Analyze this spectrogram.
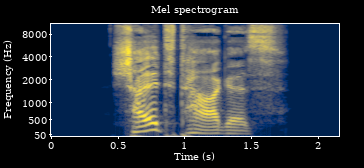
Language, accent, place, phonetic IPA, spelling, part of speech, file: German, Germany, Berlin, [ˈʃaltˌtaːɡəs], Schalttages, noun, De-Schalttages.ogg
- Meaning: genitive singular of Schalttag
